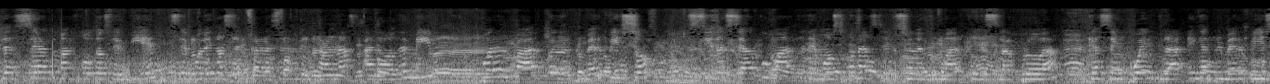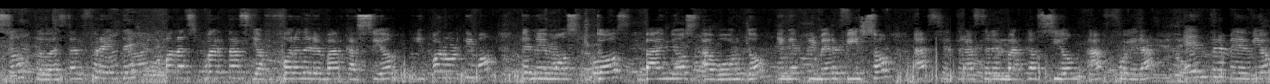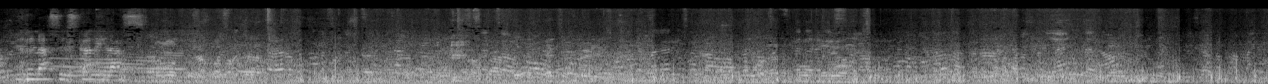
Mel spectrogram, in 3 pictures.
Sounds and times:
Speech: 0.0 - 38.0.

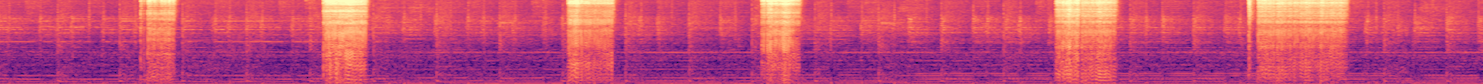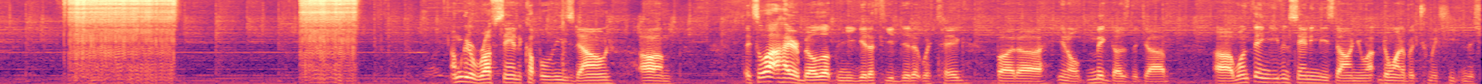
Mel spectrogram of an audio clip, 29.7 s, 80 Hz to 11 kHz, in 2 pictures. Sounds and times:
Speech: 19.2 - 21.6, 22.3 - 29.6.

